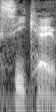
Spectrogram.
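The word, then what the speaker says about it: Szekely: My Hungarian grandfather's name was C.K., but it's spelled, it looks like, it's a mess. It's S-Z-E-K-E-L-Y, and it sounds like C.K., though.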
